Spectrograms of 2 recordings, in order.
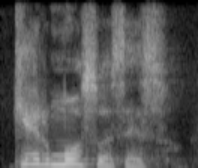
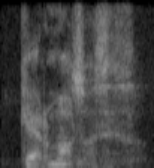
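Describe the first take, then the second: First: Said in the usual way. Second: Soft awed whisper. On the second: Real, not acted. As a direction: breathe it out in wonder. Awed aside before repeating. (susurro asombrado)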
